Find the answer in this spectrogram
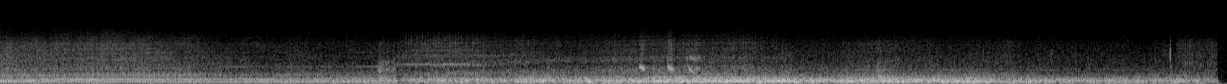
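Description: Piper Comanche 250 single-engine propeller plane with a steady engine drone. About four seconds in, the even tone gives way to a rougher, noisier engine sound as the plane is on the runway.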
